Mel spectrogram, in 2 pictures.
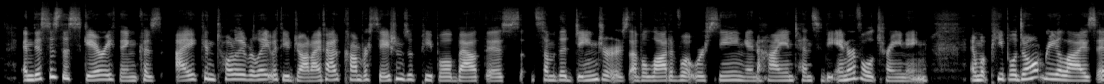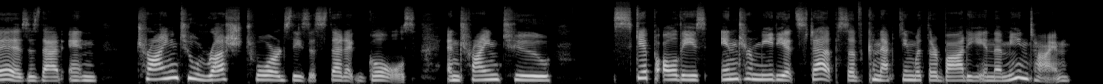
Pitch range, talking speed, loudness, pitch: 185-230 Hz, 190 wpm, -20 LUFS, 205 Hz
